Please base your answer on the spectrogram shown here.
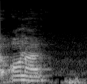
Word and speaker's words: honour: আবার অনার, HONOUR, অনার, অনার মানে হচ্ছে সম্মান, এখানে এইচ কিন্তু তার নিজের উচ্চারণটাকে হারিয়ে ফেলছে।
